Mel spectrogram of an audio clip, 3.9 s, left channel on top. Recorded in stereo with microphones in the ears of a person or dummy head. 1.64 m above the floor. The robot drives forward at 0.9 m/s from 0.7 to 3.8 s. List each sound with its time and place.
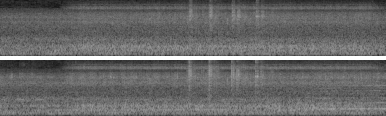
1.9 s a pop: 70° right (ahead or behind), 3.5 m; by 2.9 s 60° right (ahead or behind), 4 m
